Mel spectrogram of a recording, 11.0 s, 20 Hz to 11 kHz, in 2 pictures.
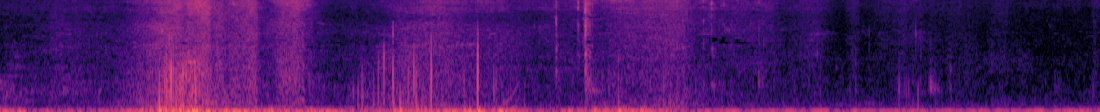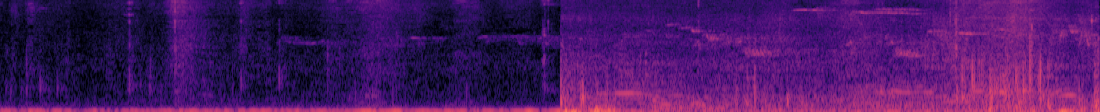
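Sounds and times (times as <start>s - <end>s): low microphone rumble: 7.8s - 11.0s.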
